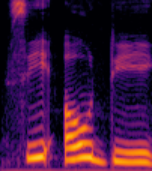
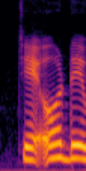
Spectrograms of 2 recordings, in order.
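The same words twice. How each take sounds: First: The letters are spelled with English letter names. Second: The letters are spelled with Indonesian letter names. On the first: The speaker calls it wrong. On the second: The speaker calls it right. "bacanya kita tetap bahasa Indonesia"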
